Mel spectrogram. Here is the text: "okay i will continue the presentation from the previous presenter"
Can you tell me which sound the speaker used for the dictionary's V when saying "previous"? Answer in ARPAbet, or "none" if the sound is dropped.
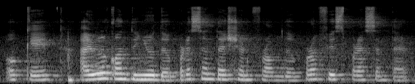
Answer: F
